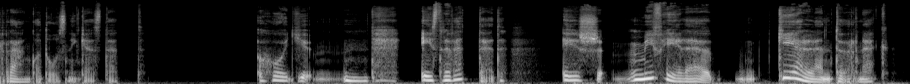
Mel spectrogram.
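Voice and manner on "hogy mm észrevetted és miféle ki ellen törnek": halting, stretched-out questions, pitch jumping high; flustered stammer. A narrator's reading. Count asking his guest who threatens him, stammering. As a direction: stammer it out, stalling between words. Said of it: "hebegte elvörösödve".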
